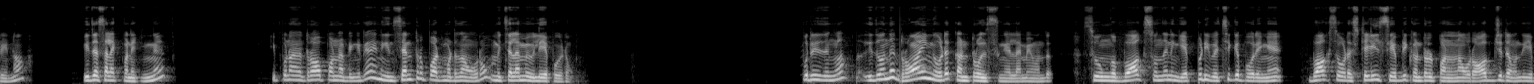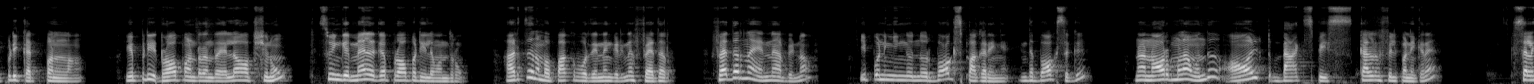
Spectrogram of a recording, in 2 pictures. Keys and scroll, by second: 27.9 alt+BackSpace.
